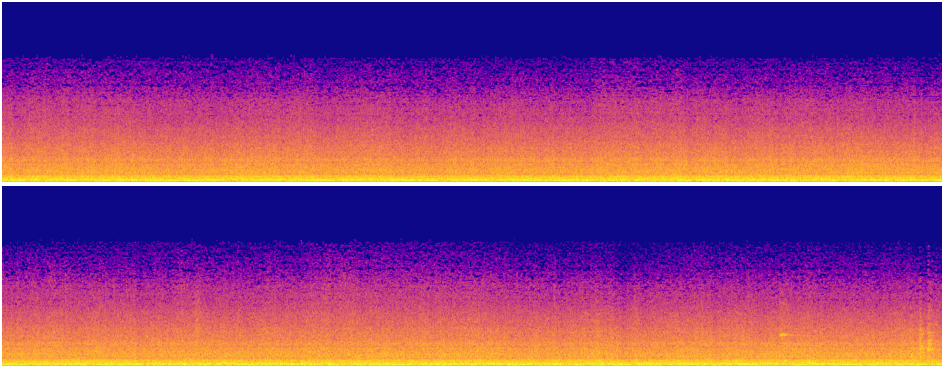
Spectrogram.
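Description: A steak cooking on a grill: a steady, even hiss with a low, constant hum under it, and one small pop near the end.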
